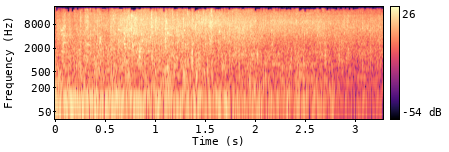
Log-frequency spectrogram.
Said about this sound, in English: Our story begins again as our intrepid retail employees watch the garden center explode in front of them.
